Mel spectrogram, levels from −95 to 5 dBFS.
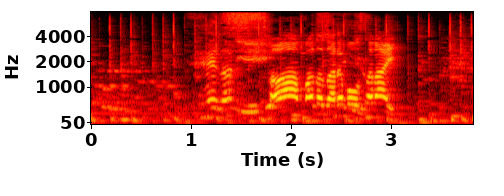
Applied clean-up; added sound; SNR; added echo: classical method log-MMSE.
